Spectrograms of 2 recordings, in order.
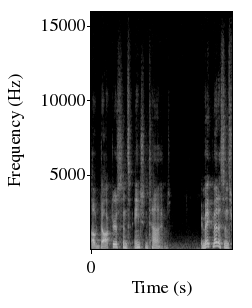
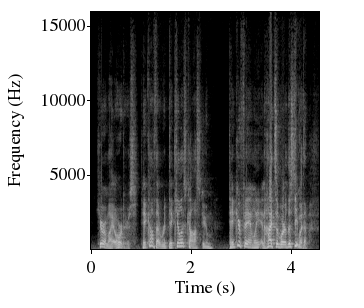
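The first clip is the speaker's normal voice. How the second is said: fast, aggressive, commanding delivery. Giving orders to a listener, aggressive orders. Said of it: "I get a little aggressive sometimes".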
